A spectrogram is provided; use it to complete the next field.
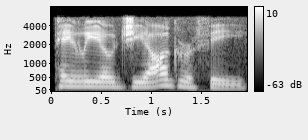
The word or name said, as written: paleogeography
